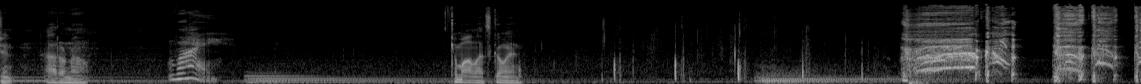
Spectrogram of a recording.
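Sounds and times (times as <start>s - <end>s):
speech: 0.0s - 1.0s, 1.7s - 3.1s, 4.5s - 5.3s
footsteps tapping softly: 5.2s - 9.3s
person coughing in harsh rasping fits: 9.0s - 11.4s.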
